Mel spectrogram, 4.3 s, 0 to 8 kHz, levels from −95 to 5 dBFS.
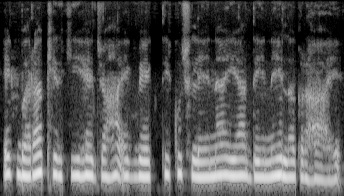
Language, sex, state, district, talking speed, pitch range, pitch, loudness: Hindi, female, Arunachal Pradesh, Lower Dibang Valley, 195 wpm, 195-215 Hz, 210 Hz, -14 LUFS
